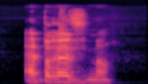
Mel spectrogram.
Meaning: The act of watering (plants) or giving water (animals)
- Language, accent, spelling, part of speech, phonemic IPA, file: French, Canada, abreuvement, noun, /a.bʁœv.mɑ̃/, LL-Q150 (fra)-abreuvement.wav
